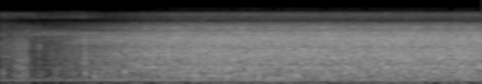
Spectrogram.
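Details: Bathroom exhaust fan, reported as making a loud noise, after servicing: it spins up over the first half second, then holds a strong, even whoosh with a steady low hum. Normal running.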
